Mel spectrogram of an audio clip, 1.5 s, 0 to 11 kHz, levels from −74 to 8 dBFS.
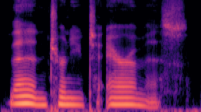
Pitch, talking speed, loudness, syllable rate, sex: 150 Hz, 160 wpm, -19 LUFS, 5.4 syllables/s, female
